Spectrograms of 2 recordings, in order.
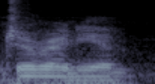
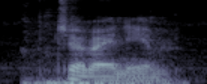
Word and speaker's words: germanium: So I need carbon, vanadium, geranium, or well, to be honest with you, I probably need carbon, geranium, arsenic, niobium, yttrium, polonium. I know I'm saying geranium wrong. I'm saying it wrong. Germanium.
